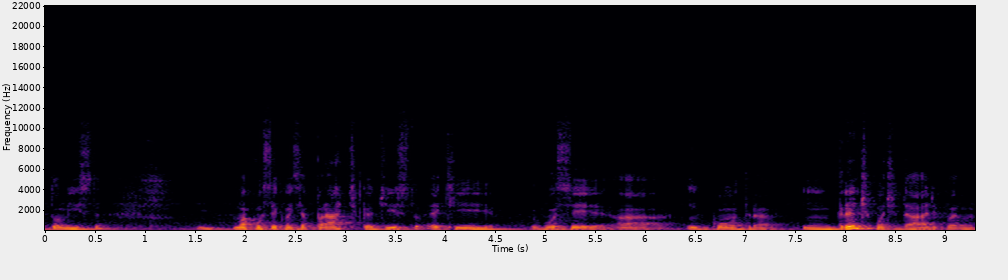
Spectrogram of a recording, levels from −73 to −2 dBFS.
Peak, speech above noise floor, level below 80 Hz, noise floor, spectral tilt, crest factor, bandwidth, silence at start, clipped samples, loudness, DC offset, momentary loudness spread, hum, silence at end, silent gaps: -8 dBFS; 22 dB; -66 dBFS; -51 dBFS; -8 dB/octave; 22 dB; 11.5 kHz; 0 s; under 0.1%; -30 LUFS; under 0.1%; 12 LU; none; 0 s; none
